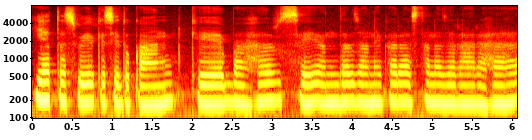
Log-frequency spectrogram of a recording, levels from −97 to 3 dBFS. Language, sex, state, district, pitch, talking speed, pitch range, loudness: Hindi, female, Bihar, Patna, 185 Hz, 140 wpm, 180-190 Hz, -14 LUFS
